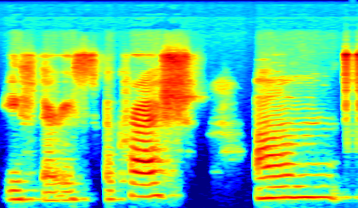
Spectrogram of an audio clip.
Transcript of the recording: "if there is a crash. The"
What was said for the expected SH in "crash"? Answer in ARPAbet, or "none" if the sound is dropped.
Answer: SH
